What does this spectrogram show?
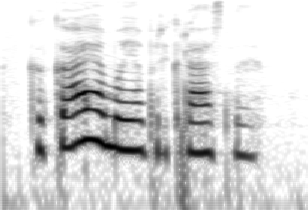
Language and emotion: Russian, positive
